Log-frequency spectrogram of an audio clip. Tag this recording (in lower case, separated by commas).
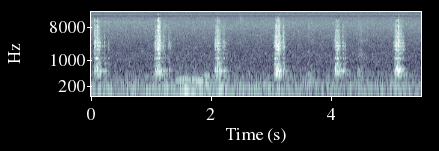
mechanisms, clock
